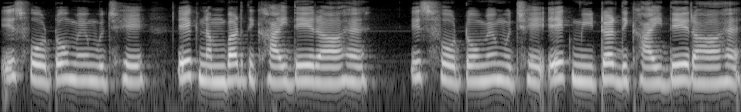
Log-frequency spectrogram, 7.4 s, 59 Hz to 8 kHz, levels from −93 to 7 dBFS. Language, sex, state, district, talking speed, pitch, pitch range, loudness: Hindi, female, Madhya Pradesh, Katni, 160 wpm, 230 Hz, 225-245 Hz, -17 LUFS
